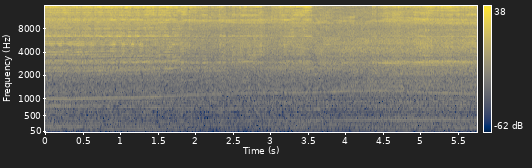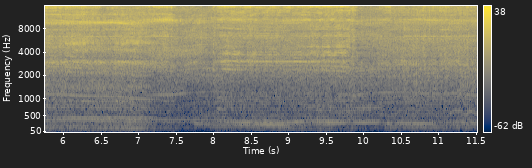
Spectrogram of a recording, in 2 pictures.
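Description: A metalworking tool running steadily with several high whining tones, its lower tones shifting about seven seconds in.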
